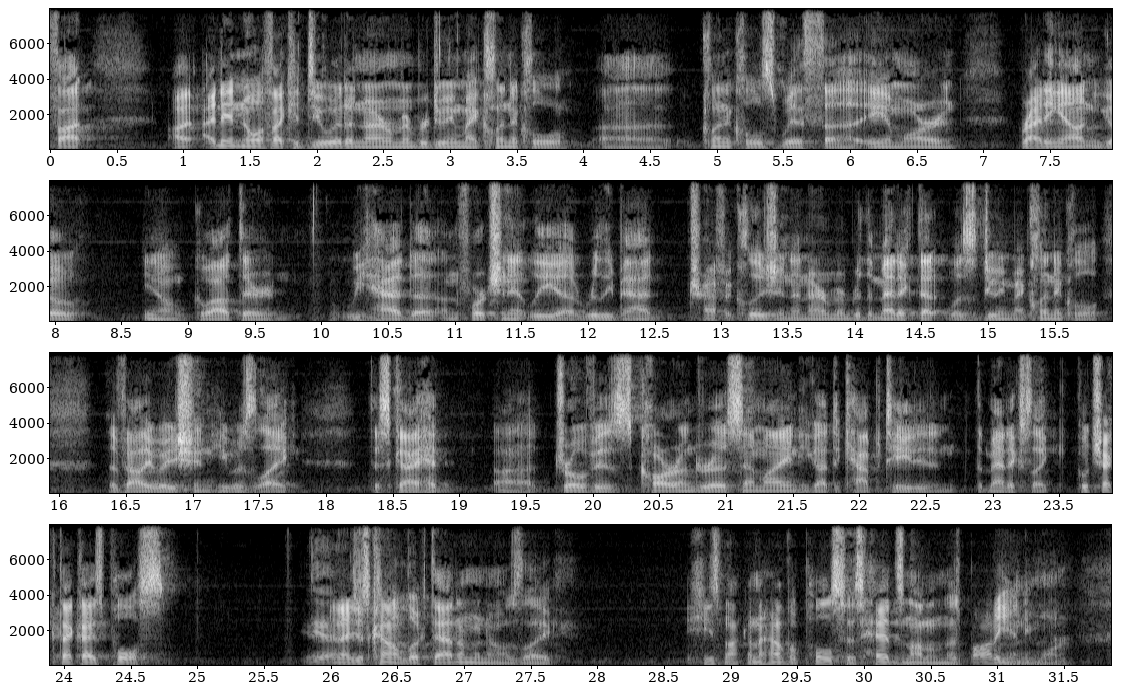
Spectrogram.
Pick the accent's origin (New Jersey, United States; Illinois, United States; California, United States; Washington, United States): California, United States; San Diego; Obviously, I grew up in San Diego, so I have a lot of Hispanic friends, and I still do.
